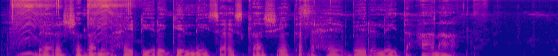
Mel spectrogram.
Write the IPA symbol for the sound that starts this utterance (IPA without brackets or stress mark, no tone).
b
